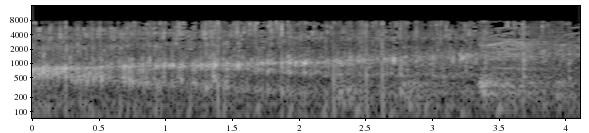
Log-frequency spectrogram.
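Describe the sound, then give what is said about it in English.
Water pours steadily into a glass, filling it to the brim, the pitch rising gradually as it fills, a continuous trickling and gurgling sound with no talking. “And the pastor stood for a moment, and he took a glass and he took some water. He filled it up.”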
